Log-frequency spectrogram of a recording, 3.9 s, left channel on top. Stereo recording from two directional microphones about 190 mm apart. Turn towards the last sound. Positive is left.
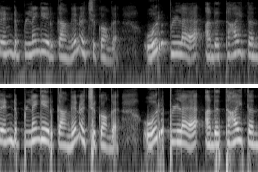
turn(degrees=-55)  # may be behind; listen again after turning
